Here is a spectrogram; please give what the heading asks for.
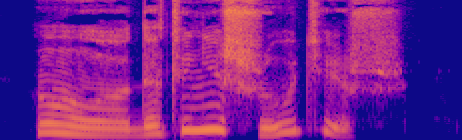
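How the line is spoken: Drawling vampire. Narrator (Russian): протянул первый кровосос

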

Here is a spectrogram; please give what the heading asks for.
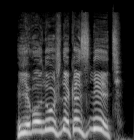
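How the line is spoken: Shouted cry. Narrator (Russian): выкрикнул епископ Эркенвальд

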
